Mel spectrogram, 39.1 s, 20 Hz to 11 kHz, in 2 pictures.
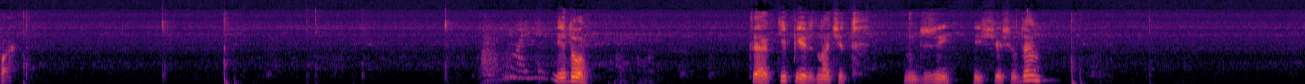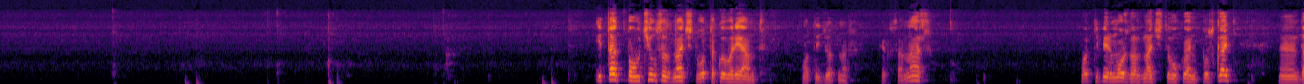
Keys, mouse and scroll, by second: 0.5 scroll up 1, 0.7-2.5 middle drag, 2.5-3.5 scroll down 1, 4.8 click, 5.6-6.8 middle drag, 8.1-8.6 drag, 17.5-23.8 drag, 26.3 click.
